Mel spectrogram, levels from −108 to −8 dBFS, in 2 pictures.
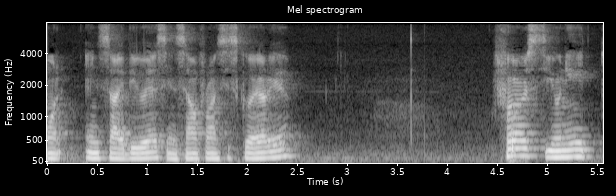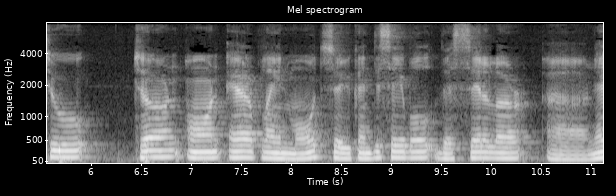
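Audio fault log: Nothing to log here; the audio runs along without a single problem worth noting.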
